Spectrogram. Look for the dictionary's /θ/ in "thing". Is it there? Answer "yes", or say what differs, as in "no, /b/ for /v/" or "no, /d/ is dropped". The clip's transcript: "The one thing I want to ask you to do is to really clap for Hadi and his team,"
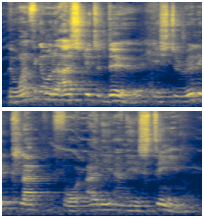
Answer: yes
